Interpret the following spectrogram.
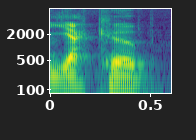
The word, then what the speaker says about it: Jakubko: Oh, it's pronounced like Jakubko. Oh, Jakub.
